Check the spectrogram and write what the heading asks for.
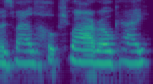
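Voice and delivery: normal talking voice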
